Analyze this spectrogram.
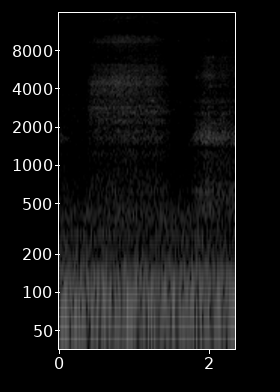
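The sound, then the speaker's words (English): A deep breath drawn in through the nose, a quiet, airy, steady inhale lasting a couple of seconds, heard alone without talking. “So I encourage you to take 3 deep breaths with me. Ready? 1, breathe in.”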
